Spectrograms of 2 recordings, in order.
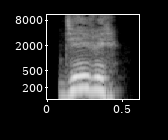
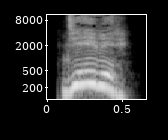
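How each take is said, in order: First: Higher, louder rising call; urgent call. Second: Much higher falling shout; desperate shout. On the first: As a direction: call out to wake him. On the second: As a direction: yell the name desperately. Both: Acted. Shaking him awake.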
